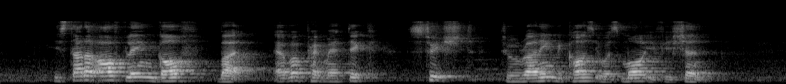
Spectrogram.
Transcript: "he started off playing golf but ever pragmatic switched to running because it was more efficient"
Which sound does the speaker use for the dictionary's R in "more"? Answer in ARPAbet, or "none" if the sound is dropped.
L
